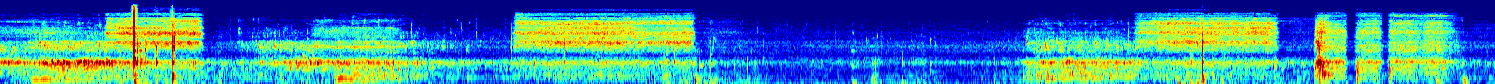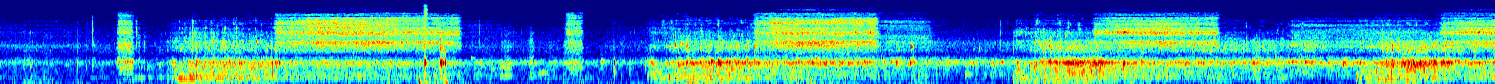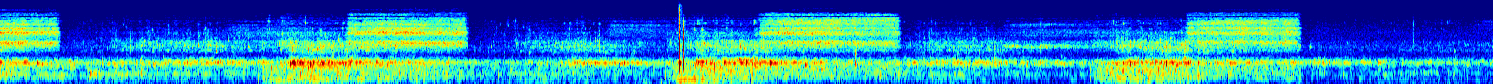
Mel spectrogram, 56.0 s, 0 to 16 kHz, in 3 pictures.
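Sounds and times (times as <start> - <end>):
scuba regulator breathing hiss: 1.2 - 2.6, 6.4 - 8.8, 14.2 - 18.3, 20.2 - 20.4, 22.1 - 24.6, 25.8 - 26.1, 28.1 - 30.4, 32.3 - 34.1, 36.6 - 38.2, 41.7 - 43.3, 46.8 - 48.8, 52.2 - 53.7.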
